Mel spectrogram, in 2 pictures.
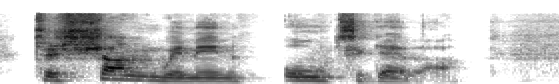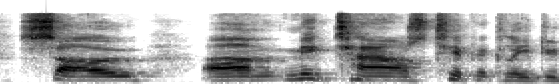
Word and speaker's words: MGTOW: Now you pronounce men go their own way as MGTOW.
